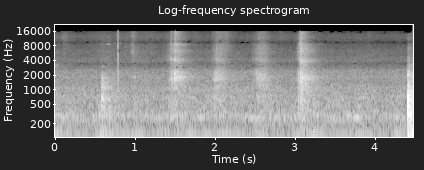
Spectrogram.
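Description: Wooden pepper mill being twisted to grind pepper over a bowl, in several short separate bursts. A sharp knock just before the end is the loudest sound.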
